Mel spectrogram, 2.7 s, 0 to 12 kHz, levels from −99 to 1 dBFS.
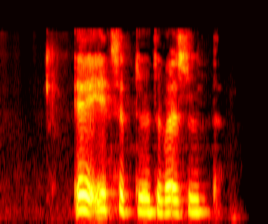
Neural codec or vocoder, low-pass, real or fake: codec, 16 kHz, 4 kbps, FunCodec, trained on LibriTTS, 50 frames a second; 7.2 kHz; fake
